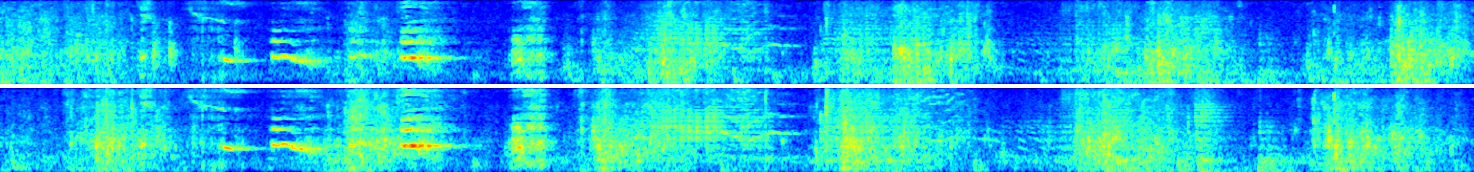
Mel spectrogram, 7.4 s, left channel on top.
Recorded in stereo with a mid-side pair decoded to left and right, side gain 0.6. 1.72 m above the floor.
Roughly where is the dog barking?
Ahead.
